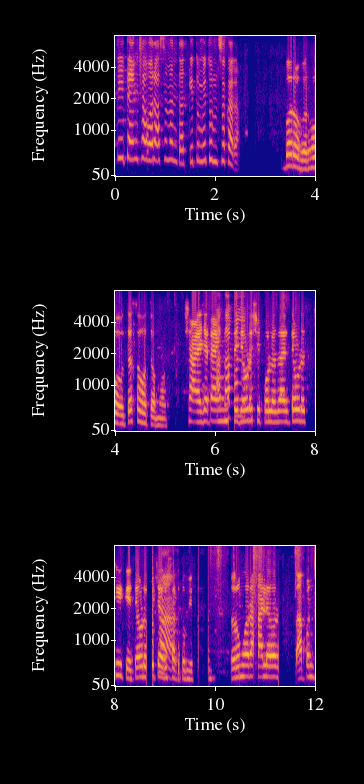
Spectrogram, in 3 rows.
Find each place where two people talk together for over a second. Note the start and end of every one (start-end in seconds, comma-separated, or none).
none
